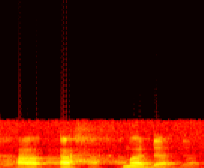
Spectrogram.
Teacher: ada ha ya di tengah tenggorokan itu makhrajnya ha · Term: Hamas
